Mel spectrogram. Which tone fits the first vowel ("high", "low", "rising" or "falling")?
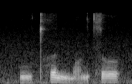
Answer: rising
